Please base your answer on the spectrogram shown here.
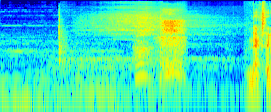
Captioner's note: boys gasp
